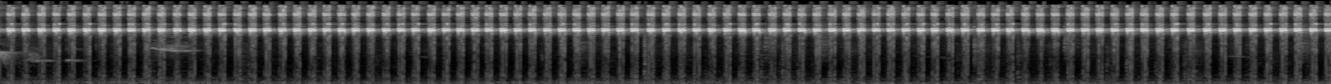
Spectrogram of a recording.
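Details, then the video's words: Cricket recorded for masteran of songbirds: a long, unbroken run of shrill chirps about twice per second, with only a couple of faint whistled notes near the start. "ASLI SUARA JANGKRIK BUAT MASTERAN BURUNG"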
